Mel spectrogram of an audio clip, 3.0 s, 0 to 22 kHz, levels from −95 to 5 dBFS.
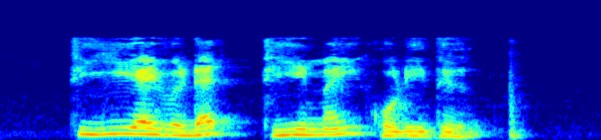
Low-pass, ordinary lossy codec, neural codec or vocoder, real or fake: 7.2 kHz; MP3, 64 kbps; none; real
